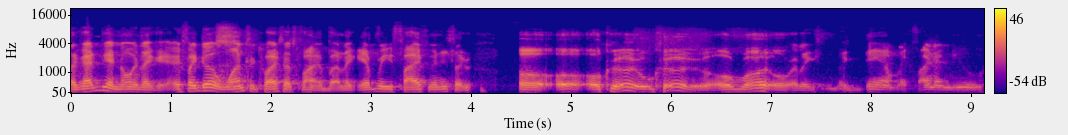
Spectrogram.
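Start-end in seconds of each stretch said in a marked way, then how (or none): 4.5-7.0 very slow, drawn-out, stretched delivery. Complaining about an imitation that is repeated too often: imitating Gangster's way of talking. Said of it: "imitates you the way you talk".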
